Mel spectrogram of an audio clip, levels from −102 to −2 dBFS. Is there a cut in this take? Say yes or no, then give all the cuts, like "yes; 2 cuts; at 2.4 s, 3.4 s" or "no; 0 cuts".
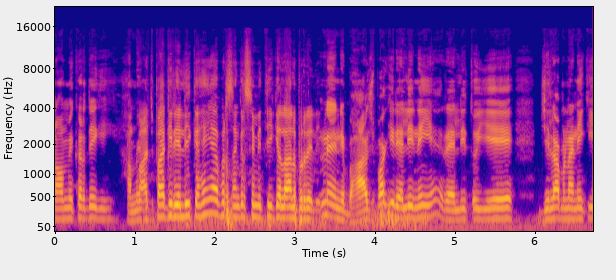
yes; 1 cut; at 1.0 s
